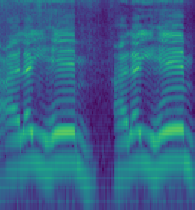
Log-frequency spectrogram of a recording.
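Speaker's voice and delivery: عليهم slowly, with an extra ي added after the ه; exaggerated wrong. Shown as a demonstration. Teacher mocking the over-stretched wrong form, slowly. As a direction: overdo the ه in عليهم into a long ي. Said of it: "يروح مزودين ياء".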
